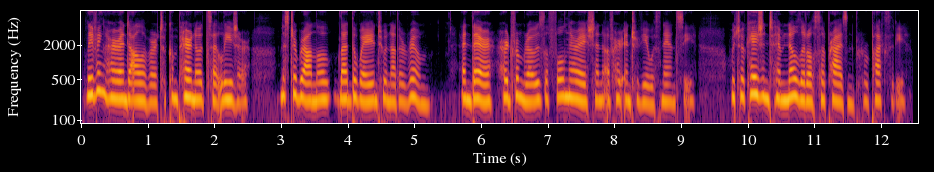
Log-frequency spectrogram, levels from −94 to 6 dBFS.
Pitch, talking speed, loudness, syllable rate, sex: 225 Hz, 180 wpm, -18 LUFS, 6.0 syllables/s, female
